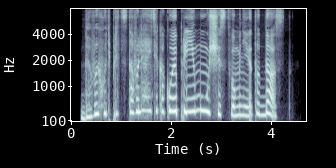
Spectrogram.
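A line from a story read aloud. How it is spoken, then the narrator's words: Joyful loud cry. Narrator (Russian): радостно возопил Густав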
